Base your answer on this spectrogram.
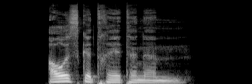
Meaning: strong dative masculine/neuter singular of ausgetreten
- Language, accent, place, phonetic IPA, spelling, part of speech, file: German, Germany, Berlin, [ˈaʊ̯sɡəˌtʁeːtənəm], ausgetretenem, adjective, De-ausgetretenem.ogg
